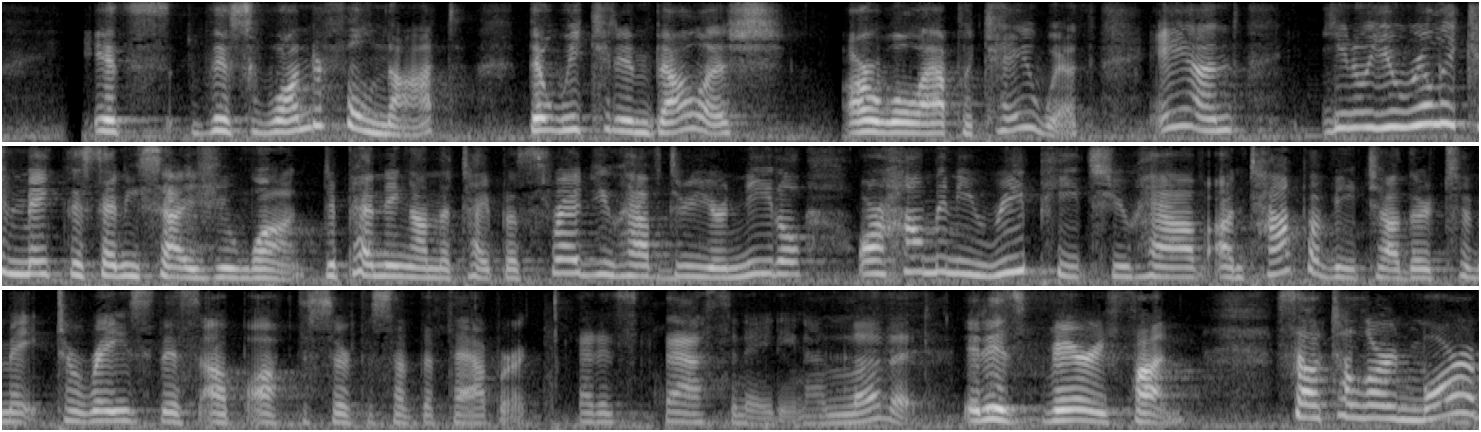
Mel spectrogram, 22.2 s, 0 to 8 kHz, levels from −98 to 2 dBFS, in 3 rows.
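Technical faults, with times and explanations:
0.30–0.42 s, 4.06–4.21 s and 6.53–6.62 s, burst of packet loss: the sound freezes into a held, fading tail, then jumps ahead, skipping about 100, 140 and 60 ms. The receiver extended the last audio over lost packets in this G.722 call path.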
